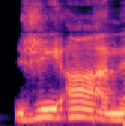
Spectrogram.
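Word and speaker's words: Xi'an: the country uh then we went uh to Gian it's spelled XI apostrophe a-n um and that's about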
